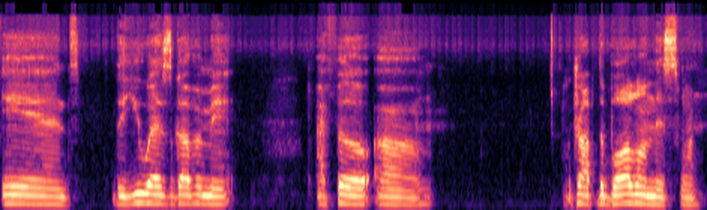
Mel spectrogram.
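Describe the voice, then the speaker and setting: Her voice sits low and smooth, her delivery flat and slow, with no room sound. She's a dry-voiced New York woman hosting a podcast of casual commentary and reading aloud, conversational and heavy on ums, hurrying when she stresses a point.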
